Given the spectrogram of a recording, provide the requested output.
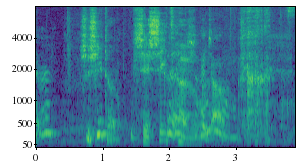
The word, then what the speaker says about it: shishito: Shishito.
